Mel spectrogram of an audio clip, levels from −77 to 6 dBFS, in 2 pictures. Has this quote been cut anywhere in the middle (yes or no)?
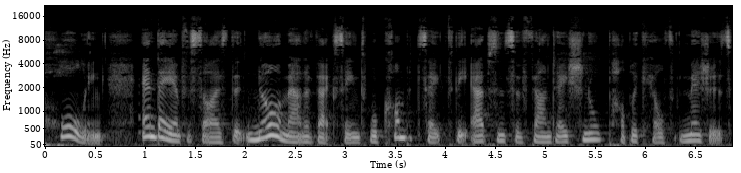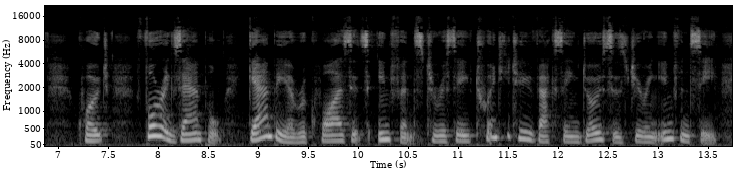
no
